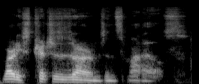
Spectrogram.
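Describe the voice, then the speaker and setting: A man's voice: low voice, moderate pace, a bit bright. A man reading stage directions as the narrator of a screenplay table read.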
